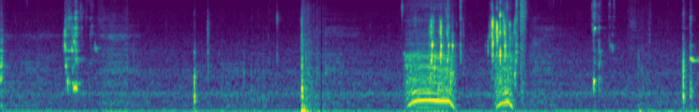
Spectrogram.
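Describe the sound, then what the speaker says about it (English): A No Name Brand cordless airbrush by SprayGunner being back flushed with cleaner: soft clicks and drips, then two short bursts of bubbling, gurgling air through liquid, up close and otherwise quiet. "I'll back flush everything"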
